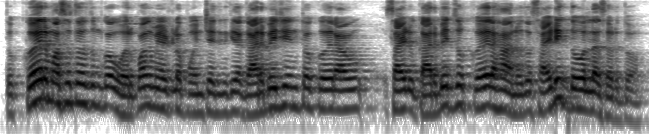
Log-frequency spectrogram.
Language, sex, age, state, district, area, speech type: Goan Konkani, male, 30-45, Goa, Pernem, rural, spontaneous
